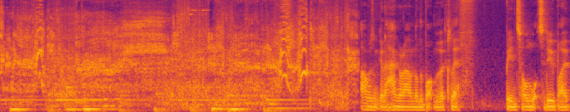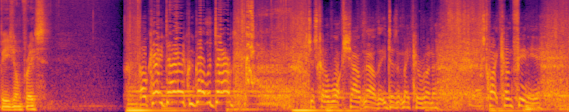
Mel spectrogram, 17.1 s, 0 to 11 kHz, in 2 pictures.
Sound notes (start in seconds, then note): 0.0 Flossie growling; 3.1 Flossie growling and barking; 12.4 Flossie barking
